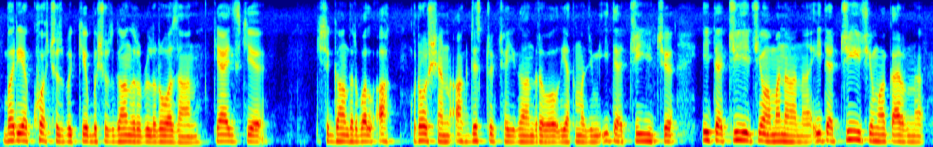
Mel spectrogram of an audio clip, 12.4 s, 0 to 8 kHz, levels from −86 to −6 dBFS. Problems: none marked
